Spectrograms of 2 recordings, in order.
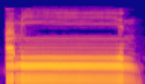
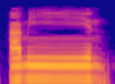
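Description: First: The first vowel is short. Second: The first vowel is short.

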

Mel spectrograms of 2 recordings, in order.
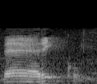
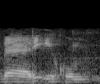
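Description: First: The hamza is said without a vowel. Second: The hamza is said with a vowel. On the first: The speaker calls it right. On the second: The speaker calls it wrong.

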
